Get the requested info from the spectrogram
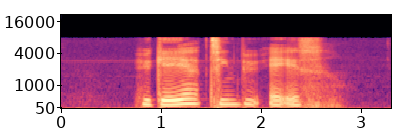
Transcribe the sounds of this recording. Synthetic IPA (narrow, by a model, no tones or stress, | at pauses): hyɡ̥eæt͡sʰiːnb̥y̰ɛ̰es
